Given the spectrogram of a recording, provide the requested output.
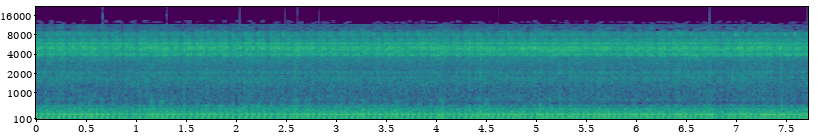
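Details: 1981 Suzuki GS650GL during rebuild, first start with fresh battery, plugs, oil and pod filters: even, steady four-cylinder idle held slightly high on choke, no misses or knocks; normal choke idle, small carb leak suspected.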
